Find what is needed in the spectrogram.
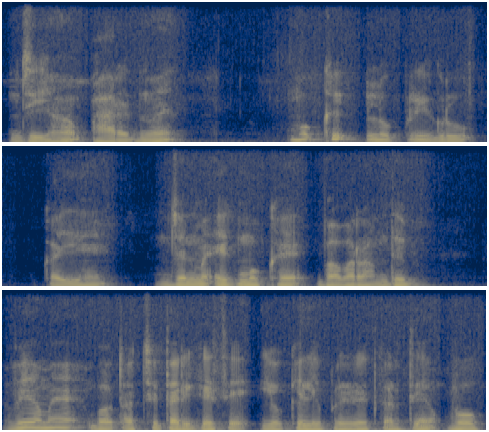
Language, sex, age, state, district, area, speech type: Hindi, male, 18-30, Rajasthan, Jodhpur, rural, spontaneous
